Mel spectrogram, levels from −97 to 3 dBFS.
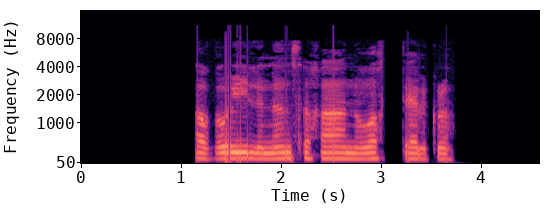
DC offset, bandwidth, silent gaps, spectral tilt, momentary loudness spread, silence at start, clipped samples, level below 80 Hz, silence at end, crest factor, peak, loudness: under 0.1%; 10.5 kHz; 3.09-3.21 s; -7 dB/octave; 9 LU; 1.15 s; under 0.1%; -52 dBFS; 0.85 s; 16 dB; -8 dBFS; -24 LUFS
